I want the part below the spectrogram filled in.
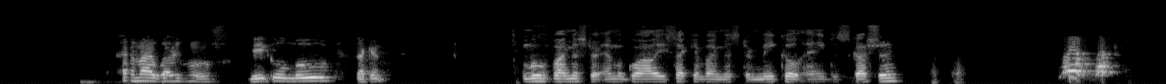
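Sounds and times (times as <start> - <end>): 
speech: 1.2 - 4.0, 5.2 - 9.7
dog barking loudly during a board meeting vote: 10.6 - 11.3.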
